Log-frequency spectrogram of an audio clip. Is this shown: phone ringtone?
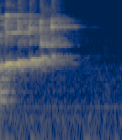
yes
